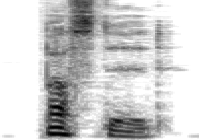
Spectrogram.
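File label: "busted", Australian English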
